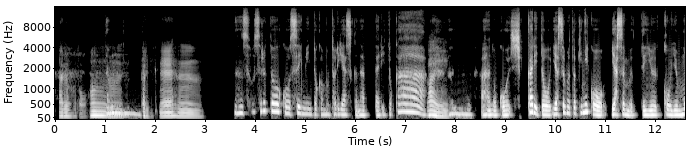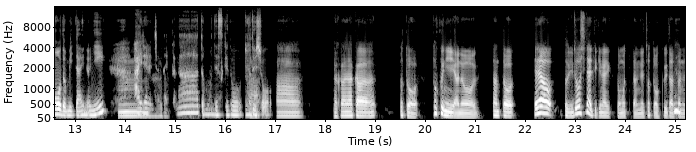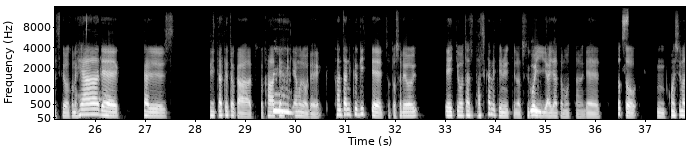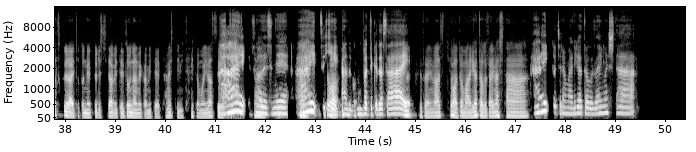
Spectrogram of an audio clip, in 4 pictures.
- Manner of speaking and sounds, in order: other noise
- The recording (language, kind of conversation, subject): Japanese, advice, 家で効果的に休息するにはどうすればよいですか？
